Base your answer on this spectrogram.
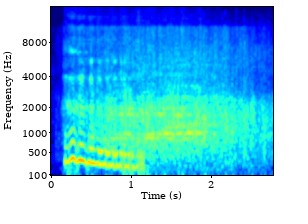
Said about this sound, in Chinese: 掌声鼓励！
